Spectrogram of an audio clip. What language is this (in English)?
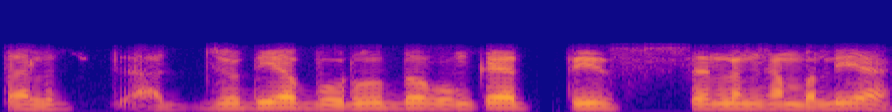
Santali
